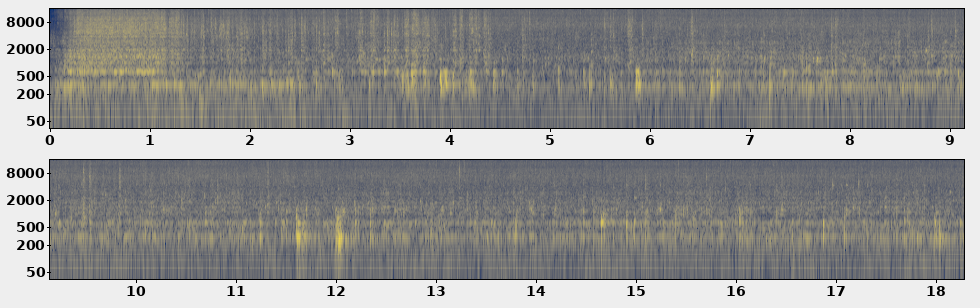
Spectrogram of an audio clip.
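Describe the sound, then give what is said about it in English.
A toilet flush used as a spooky sound effect: a loud rushing burst at the start, then a long, steady wash of churning water that continues to the end with no voices. “Ah, the haunted toilet that flushes for all eternity.”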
